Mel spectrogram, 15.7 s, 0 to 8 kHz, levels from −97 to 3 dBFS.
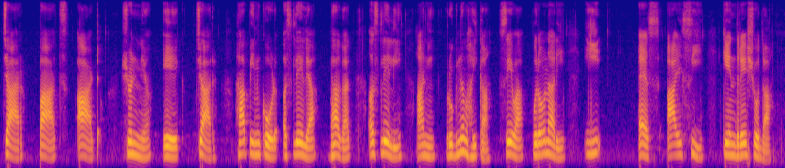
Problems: constant background noise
